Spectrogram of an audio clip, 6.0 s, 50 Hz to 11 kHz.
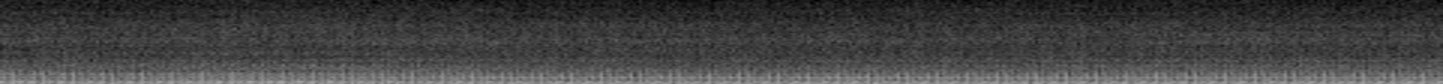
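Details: Yamaha 100HP outboard test run after an ignition misfire: steady, even idle with smooth unbroken hum, no stumbling or skipped beats; firing sounds healthy, normal running.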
